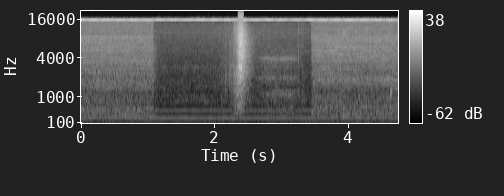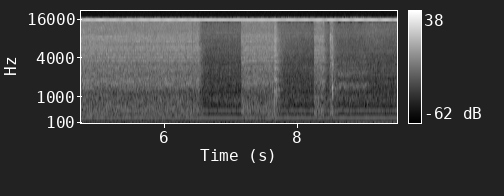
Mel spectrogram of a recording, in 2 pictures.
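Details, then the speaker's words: Sony EVS7000 audio with steady hiss over a low mains hum and crackling bursts cutting in and out. The cause is a shorted or leaky 10 µF tantalum capacitor in the audio circuit. "there's where our problem is right there you see they've gone shorted or leaky watch this tada capacitor little 10 micro farad cap"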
